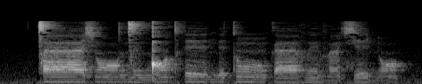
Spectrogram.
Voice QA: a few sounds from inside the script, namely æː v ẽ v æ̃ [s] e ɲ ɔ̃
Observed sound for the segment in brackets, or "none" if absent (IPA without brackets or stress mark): ɕ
